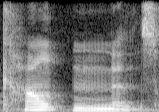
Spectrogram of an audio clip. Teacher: with a short stopped N, basically making a stop T there, and then a syllabic N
